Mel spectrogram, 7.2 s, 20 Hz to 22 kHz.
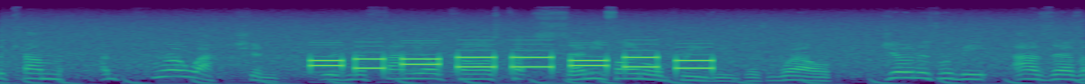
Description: DTMF, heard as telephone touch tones, dialled by hand, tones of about 210 ms. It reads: 72066761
